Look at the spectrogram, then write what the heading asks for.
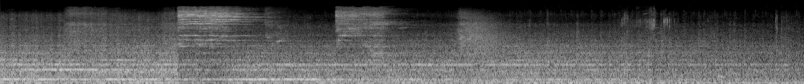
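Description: Rear distributed-power diesel locomotives of a loaded coal train passing and moving away: a steady engine drone, with several short high-pitched hisses from the wheels, fading after the end of the train goes by about two seconds in.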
